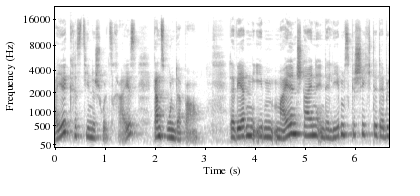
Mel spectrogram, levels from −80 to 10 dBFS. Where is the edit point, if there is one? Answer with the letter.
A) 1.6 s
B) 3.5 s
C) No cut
C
